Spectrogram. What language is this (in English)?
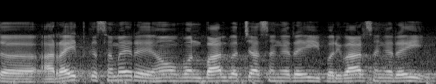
Maithili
